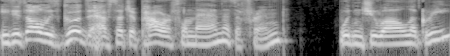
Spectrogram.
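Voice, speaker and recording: A woman uses a put-on character voice at a medium pitch with ordinary pitch variation. She keeps a moderate pace and very even loudness over a quiet background. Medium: read story. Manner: smooth, jovial.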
